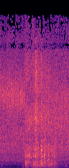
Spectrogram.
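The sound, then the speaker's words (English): Pasta frying in a pan: a steady crackling sizzle that swells suddenly halfway through, with bright hissing spatter and soft stirring scrapes, and no voices. “Fry up that pasta, mate.”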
